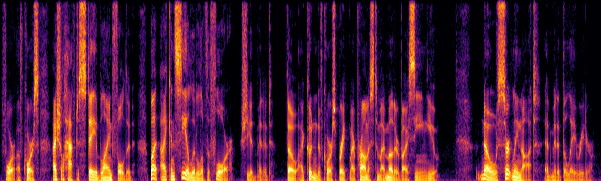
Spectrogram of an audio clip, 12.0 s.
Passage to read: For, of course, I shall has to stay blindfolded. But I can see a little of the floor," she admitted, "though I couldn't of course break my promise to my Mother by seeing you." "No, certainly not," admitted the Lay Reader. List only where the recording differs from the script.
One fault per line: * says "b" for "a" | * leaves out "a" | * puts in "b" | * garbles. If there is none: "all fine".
* says "have" for "has"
